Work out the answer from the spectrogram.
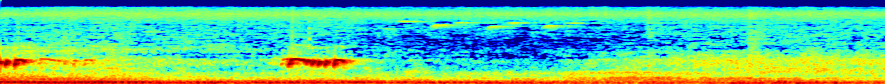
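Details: Zebra dove song recorded as a master for training caged birds: two short rolling, trilled coo phrases about three seconds apart, with faint high chirps from another bird afterward and a steady low background hum.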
